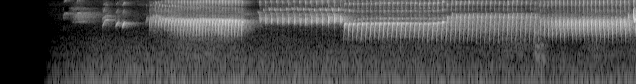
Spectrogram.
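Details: Domestic canary song played as a lure to set other canaries singing: after a brief silence come rising notes, a loud buzzy trill, then long fast rolling trills held at a steady high pitch over a faint low hum.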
